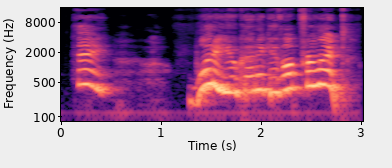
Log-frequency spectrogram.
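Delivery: badly done, very high-pitched motherly voice. Recalling what his mom always asked him, speaker does a terrible impression of his mom. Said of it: "That was a terrible impression of you".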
